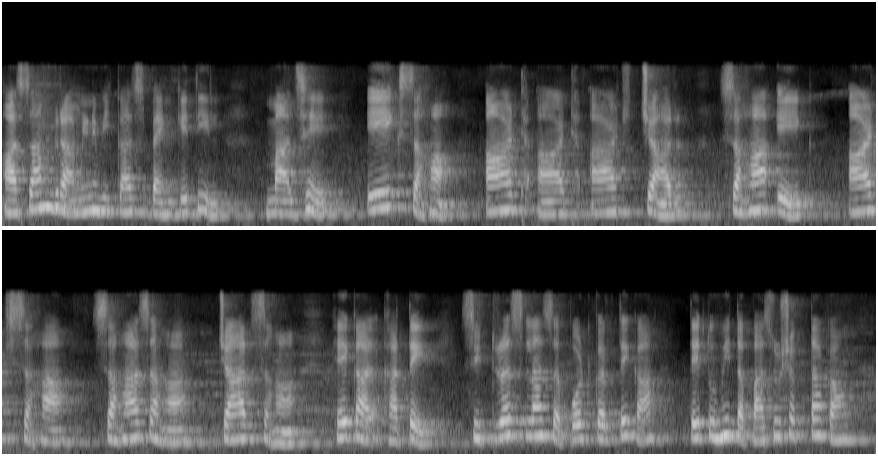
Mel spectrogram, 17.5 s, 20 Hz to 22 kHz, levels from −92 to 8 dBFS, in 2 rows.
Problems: constant background noise, continuous background conversations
